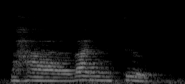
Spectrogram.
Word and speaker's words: Bhavantu: So again, that B and H next to one another is one word, one letter. And it's pronounced Bah, Bah, Bah. So, so that would be, we could say rub honey, rub honey, rub honey. That helps our Western palate say that word.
